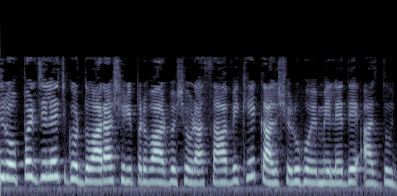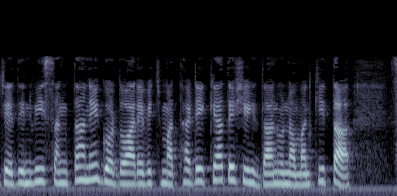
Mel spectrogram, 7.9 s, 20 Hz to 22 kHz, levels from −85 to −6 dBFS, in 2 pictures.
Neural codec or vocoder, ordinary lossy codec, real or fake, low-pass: none; none; real; none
